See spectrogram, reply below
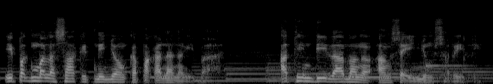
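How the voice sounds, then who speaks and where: A man with a Filipino accent narrating an audio Bible in a solemn, earnest, measured dramatized reading. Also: medium pitch. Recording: music under the voice. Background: background music.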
